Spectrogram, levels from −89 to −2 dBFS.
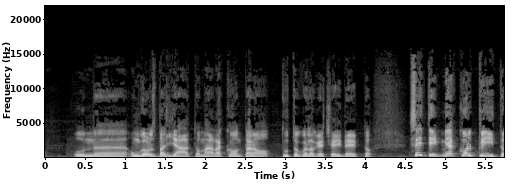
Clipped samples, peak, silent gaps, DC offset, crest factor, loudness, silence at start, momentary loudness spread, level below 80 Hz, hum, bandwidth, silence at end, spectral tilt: under 0.1%; -4 dBFS; none; under 0.1%; 20 dB; -23 LUFS; 0.35 s; 7 LU; -48 dBFS; none; 15.5 kHz; 0 s; -5 dB/octave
